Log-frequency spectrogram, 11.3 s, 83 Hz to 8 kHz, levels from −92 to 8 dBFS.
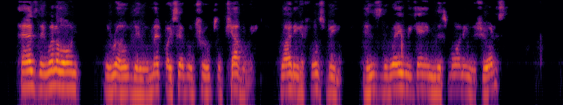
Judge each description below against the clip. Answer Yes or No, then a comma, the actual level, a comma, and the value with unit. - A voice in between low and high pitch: Yes, medium, 155 Hz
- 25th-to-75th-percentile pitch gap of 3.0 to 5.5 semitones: No, narrow, 2.4 semitones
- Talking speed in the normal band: Yes, average, 145 wpm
